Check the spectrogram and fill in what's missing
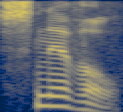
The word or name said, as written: snivel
